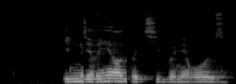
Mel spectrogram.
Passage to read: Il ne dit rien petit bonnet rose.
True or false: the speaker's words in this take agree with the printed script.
true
